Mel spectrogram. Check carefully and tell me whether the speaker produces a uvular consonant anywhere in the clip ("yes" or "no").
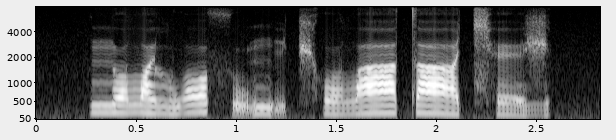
no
